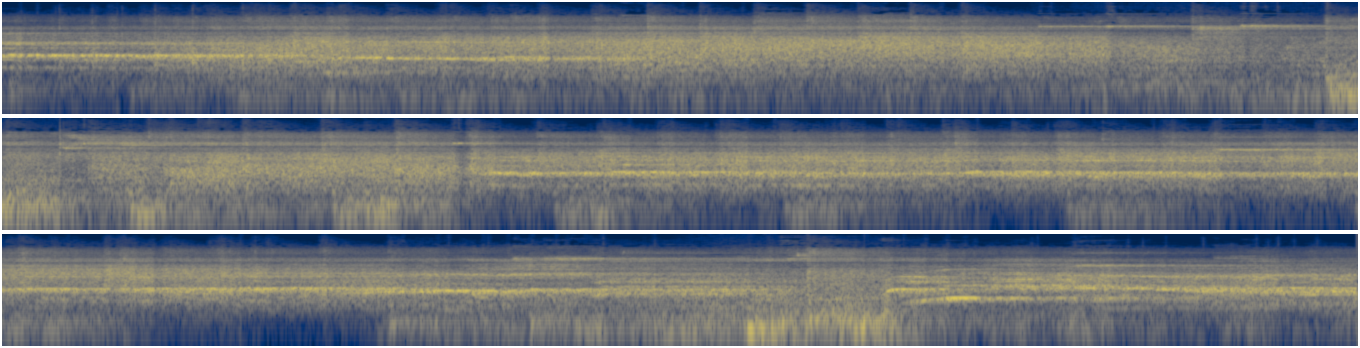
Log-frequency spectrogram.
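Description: Indoor volleyball play in an echoing sports hall: a few sharp hits of the ball and players' shouts, with a steady pitched tone running under much of it.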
